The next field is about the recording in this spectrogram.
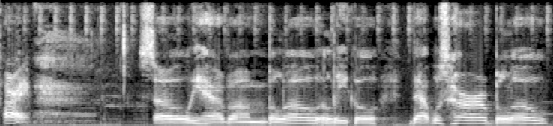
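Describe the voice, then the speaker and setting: A woman's voice: fairly low pitch, steady tone, slow, mellow, soft background music. A woman from New Jersey, raised in the South, with a slight Southern country accent, chatting casually through a spiritual card reading and often asking "you know what I'm saying?". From New Jersey, raised in South Carolina. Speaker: tarot card reader.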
